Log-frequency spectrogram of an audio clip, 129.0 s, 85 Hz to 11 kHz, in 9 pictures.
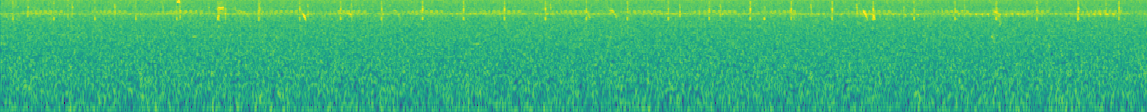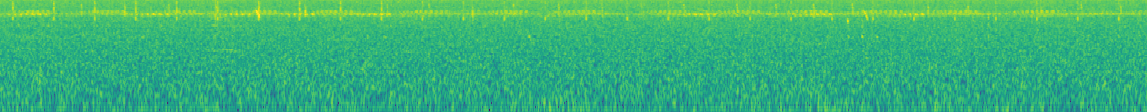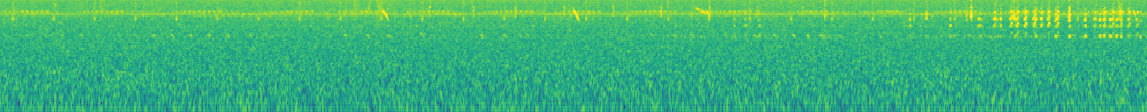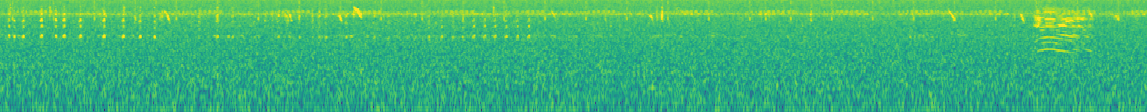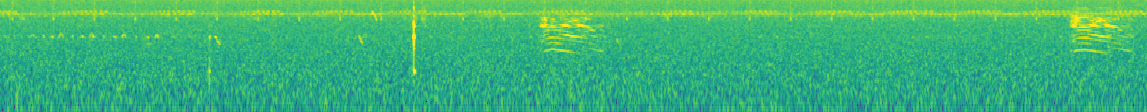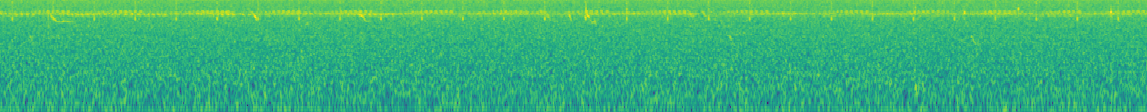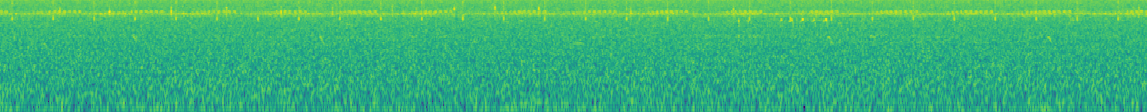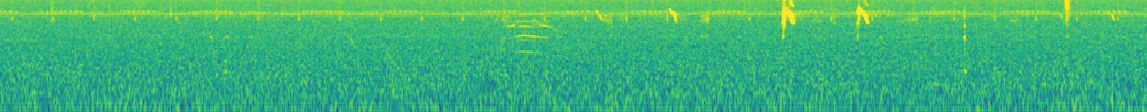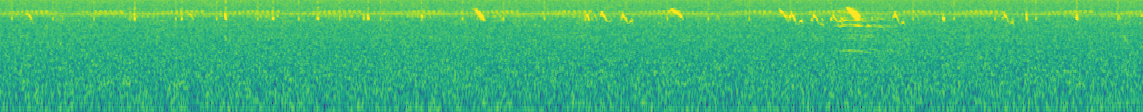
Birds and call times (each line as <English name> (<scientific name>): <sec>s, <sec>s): Long-toed Lapwing (Vanellus crassirostris): 43.5s
Hadada Ibis (Bostrychia hagedash): 56.1s, 64.4s, 71.0s, 106.9s
Western Yellow Wagtail (Motacilla flava): 110.1s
